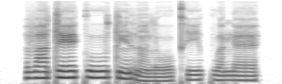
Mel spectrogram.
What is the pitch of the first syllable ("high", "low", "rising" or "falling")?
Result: high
